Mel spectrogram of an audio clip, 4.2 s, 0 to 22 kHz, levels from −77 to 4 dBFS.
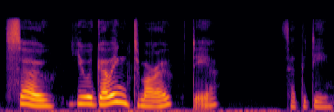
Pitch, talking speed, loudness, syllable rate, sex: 185 Hz, 130 wpm, -17 LUFS, 3.7 syllables/s, female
